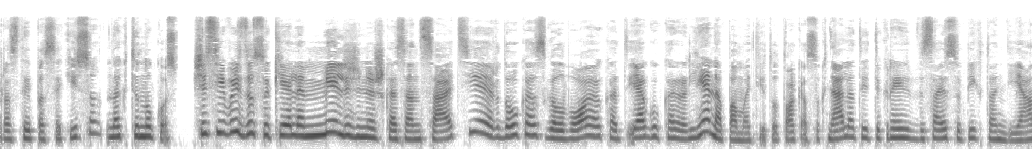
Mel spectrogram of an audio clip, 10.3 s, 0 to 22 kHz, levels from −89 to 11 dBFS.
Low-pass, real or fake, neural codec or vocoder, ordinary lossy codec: 14.4 kHz; real; none; AAC, 48 kbps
